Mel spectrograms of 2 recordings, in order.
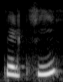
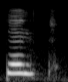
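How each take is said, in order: First: "quelques" ending in "ki"; invented-language form. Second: Said in the usual way. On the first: Shown as a demonstration. Teacher gives learners the Malingue word, "quelques" as "kel-ki". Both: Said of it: "ça se dit".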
